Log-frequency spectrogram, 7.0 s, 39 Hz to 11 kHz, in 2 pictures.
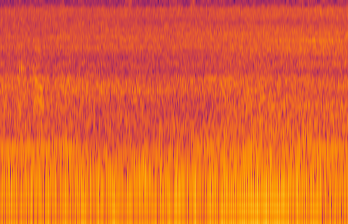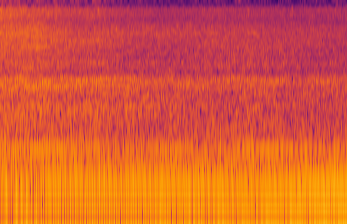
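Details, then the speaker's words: BMW E34 blower motor, tested after a continuity fault was fixed: steady, even rush of air with a low hum and no rattle or squeal; the blower motor now works normally. "So, Yeah, there's some air coming out. Can you hear that? The blower motor is working."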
